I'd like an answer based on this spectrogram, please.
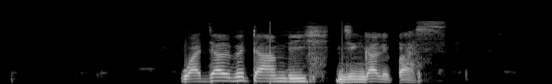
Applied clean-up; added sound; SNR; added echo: none; none; none; none.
